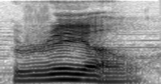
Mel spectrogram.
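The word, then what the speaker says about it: réal: you owe me 130 real he pronounces the are with a mock aristocratic accent encyclopedia the iír or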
